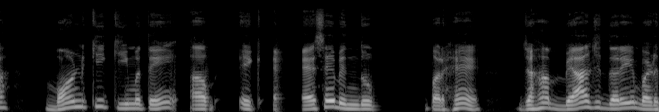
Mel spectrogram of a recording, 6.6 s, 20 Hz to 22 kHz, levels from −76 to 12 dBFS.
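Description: Speech with network playback faults. Repeated stalls (stutter) at 1.65–2.40 s (14 gaps, longest 179 ms, about half the span filled) and 3.61–3.74 s (four short gaps) make the audio drag, showing as repeated, smeared spectrogram frames. A call audio freeze at 2.76–3.05 s (264 ms inserted, 160 ms silent) and 3.74–4.28 s, just before "पर हैं" (515 ms inserted, 430 ms silent), is a fading buzz into silence, a flat waveform gap, likely from delayed packets emptying the jitter buffer. A jitter buffer slow-down at 5.18–6.06 s, after "पर हैं", repeats pitch periods to add 115 ms, so the speech plays at 88% speed at the same pitch, with horizontally stretched harmonics.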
